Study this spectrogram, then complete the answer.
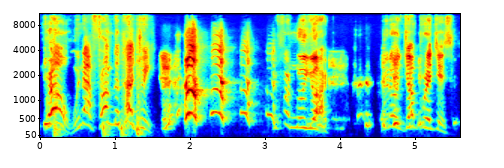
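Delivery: high, loud mock outrage; incredulous protest. Brooklyn guy refusing a country-style bridge jump, incredulous retold protest.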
